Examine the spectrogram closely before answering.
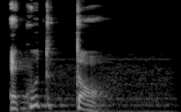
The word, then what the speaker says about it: écoute-t-on: Example is on écoute, écoute-t-on.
